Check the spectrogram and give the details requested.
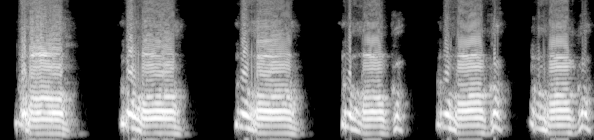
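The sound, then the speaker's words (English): Six drawn-out, honking spit moans blown on a goose call, evenly spaced with short pauses between, fairly loud with no other sounds around them. “I was basically taking my older calls or my flute call, and I was spit moaning.”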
